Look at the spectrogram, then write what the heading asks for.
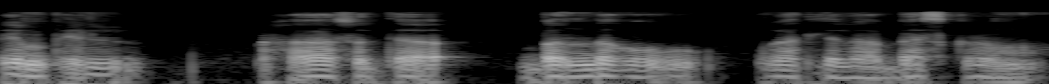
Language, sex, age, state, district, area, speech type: Marathi, male, 45-60, Maharashtra, Nashik, urban, spontaneous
